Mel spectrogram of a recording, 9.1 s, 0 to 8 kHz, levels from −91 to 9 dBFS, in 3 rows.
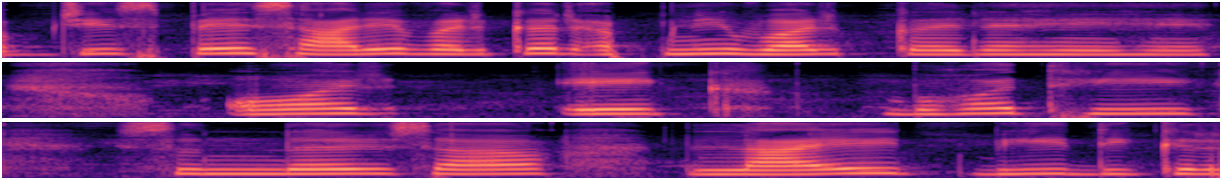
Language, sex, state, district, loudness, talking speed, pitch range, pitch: Hindi, female, Jharkhand, Palamu, -19 LUFS, 120 wpm, 225-250 Hz, 240 Hz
